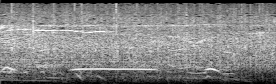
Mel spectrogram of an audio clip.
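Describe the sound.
Steady audience applause for an online contestant of the show Shangool.com fills the whole stretch, a dense wash of clapping with a few voices and whoops rising faintly above it.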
